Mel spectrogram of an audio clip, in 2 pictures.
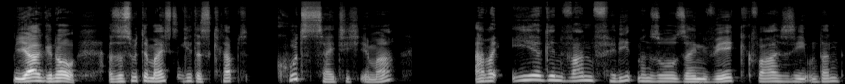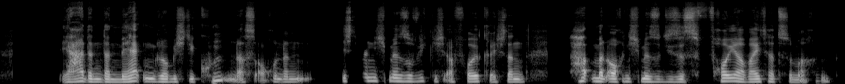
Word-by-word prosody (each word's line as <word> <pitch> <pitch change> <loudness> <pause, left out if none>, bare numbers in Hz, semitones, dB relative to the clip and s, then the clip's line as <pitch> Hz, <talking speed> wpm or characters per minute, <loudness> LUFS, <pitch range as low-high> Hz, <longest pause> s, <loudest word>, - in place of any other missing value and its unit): Ja, 260 -10 +13
genau. 150 -1 +6 0.3
Also, 125 +3 +1
das 140 - +5
mit 170 +1 -3
dem 170 - +4
meisten 150 +1 +2
Geld, 155 0 -6
das 130 0 -1
klappt 150 0 -3 0.2
kurzzeitig 130 - -2
immer, 115 +1 -2 0.8
aber 150 +5 +2
irgendwann 190 -1 +2
verliert 160 0 -4
man 150 0 -3
so 140 0 -1
seinen 130 -2 0
Weg 145 +3 +2
quasi 135 -2 -2
und 125 - -9
dann 145 +2 -3 0.6
ja - - -1
dann 125 -2 -1
dann 120 -2 -1
merken, 135 +3 0
glaube 130 -1 -1
ich, 130 - -8
die 125 - -6
Kunden 195 - -6
das - - -6
auch - - -12
und 125 - -4
dann 125 - -7 0.3
ist 145 +2 -10
man 165 -1 -6
nicht 160 -1 -8
mehr 150 -2 -1
so 140 -1 -5
wirklich 145 -3 -12
erfolgreich. 130 -3 -4
Dann 120 0 -3 0.5
hat - - -3
man 140 -2 0
auch 130 0 +1
nicht 135 -1 -9
mehr 130 - +2
so 125 0 -7
dieses 120 -1 -5
Feuer 150 -4 -1
weiterzumachen. 125 -3 -5
140 Hz, 180 wpm, -23 LUFS, 125-155 Hz, 0.8 s, Ja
